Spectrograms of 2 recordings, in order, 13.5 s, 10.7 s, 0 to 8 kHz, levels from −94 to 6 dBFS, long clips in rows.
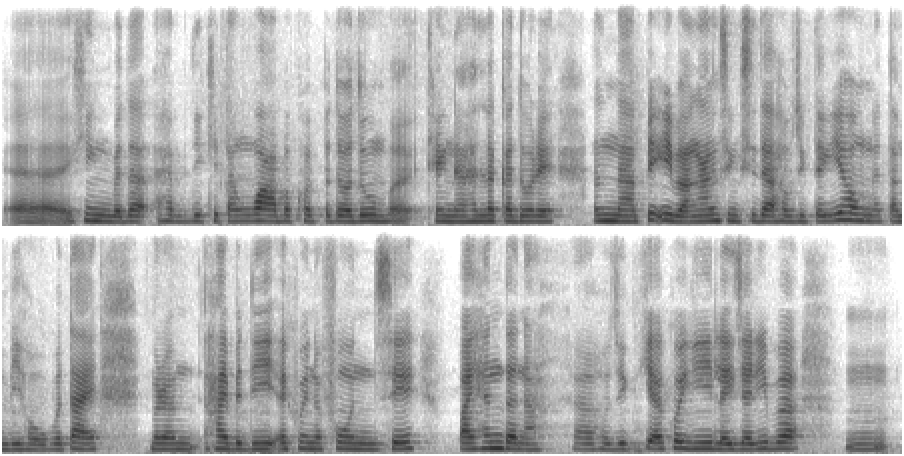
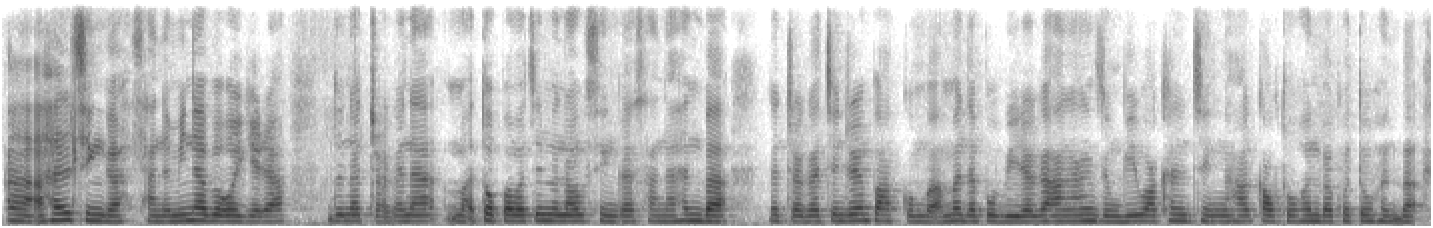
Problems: background sounds at intervals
